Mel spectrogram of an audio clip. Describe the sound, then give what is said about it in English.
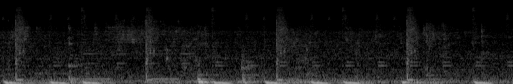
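Water runs and splashes as starch is rinsed off and drained in a colander. The flow is steady and rushing, with many irregular surges and spatters throughout. “And rinse the starch off. Drain it.”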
